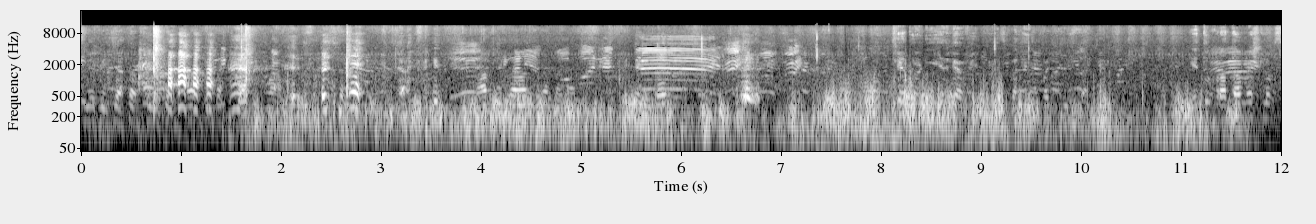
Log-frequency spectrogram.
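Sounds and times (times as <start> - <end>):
player shouting: 5.6 - 7.0.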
